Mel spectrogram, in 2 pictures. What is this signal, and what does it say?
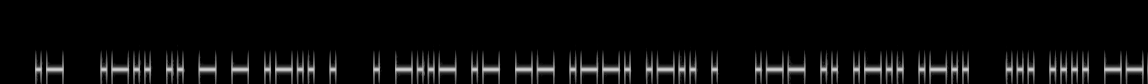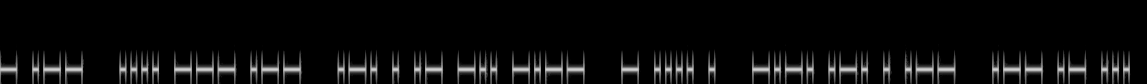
Morse code, heard as a keyed tone, about 22 wpm, 700 Hz. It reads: A LITTLE EXAMPLE WILL SHOW HOW READY THE CREW WAS
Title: Sentences from Top 1500 Words 22wpm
